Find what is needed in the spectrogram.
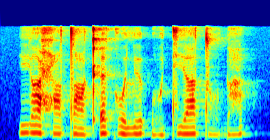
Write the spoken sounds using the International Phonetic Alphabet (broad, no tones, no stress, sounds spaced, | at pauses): j ɐ ħ o tˤ ɛ kʼ ɛ k o lʲ o ʔ o̤ tʲ aː t o̤ ɠ a̤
